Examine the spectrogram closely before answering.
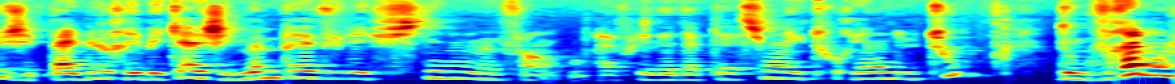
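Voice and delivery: normal talking voice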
